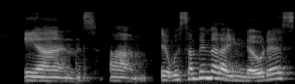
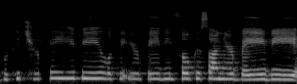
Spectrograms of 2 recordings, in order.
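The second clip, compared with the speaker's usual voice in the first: higher, softer coaxing chant; coaxing nurses; 6 semitones higher, 5 dB quieter than usual. Retold or imitated. Nurses urging the mother during painful stitching, soft coaxing. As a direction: gently pull her focus to the baby.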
